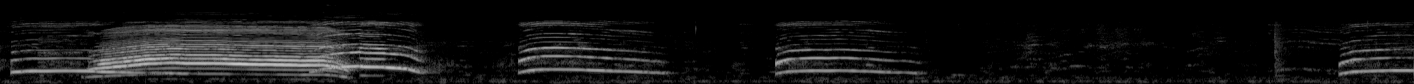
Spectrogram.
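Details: Angry cats meowing: a loud four-second wailing yowl followed by shorter arched meows every two to three seconds, strongly harmonic and nasal, with quiet pauses between.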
